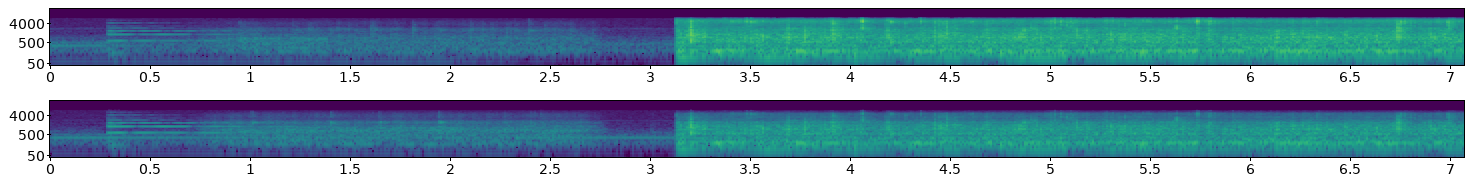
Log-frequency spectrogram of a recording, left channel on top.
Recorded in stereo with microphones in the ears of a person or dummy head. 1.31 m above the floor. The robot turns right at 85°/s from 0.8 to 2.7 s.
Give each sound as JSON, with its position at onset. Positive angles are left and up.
{"t": 0.3, "sound": "a piano", "azimuth_deg": -145}
{"t": 3.1, "sound": "frying", "side_deg": 80}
